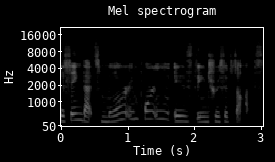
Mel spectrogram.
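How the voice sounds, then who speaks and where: A woman's fairly high-pitched, dark and mellow voice, with lively intonation at a moderate pace. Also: dry, close sound with no echo. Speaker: video essayist. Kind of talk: video essay. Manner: casual, rambly. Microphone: headphone mic, poor quality.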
